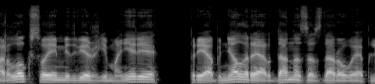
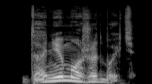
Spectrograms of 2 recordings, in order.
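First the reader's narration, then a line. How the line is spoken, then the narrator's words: Astonished exhale. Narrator (Russian): выдохнул в изумлении Кармарлок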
